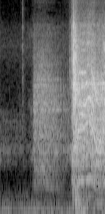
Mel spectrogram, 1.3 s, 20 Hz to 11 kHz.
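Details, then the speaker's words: 2001 Ford F-550 7.3L Powerstroke, cold after a weekend at about 0 degrees, not plugged in: sluggish cranking ends in one brief loud puff that dies away; batteries too weak, no start. "Batteries are too weak. We're gonna have to get another truck on this. If the batteries were a little bit stronger and newer, this thing would fire up."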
